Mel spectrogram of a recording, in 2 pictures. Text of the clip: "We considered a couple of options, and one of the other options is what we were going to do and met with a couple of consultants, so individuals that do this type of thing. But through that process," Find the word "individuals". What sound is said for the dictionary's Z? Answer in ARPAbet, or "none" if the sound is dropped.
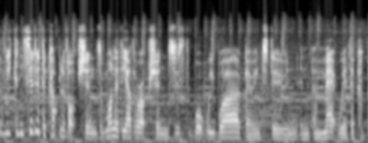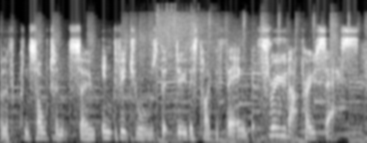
Z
